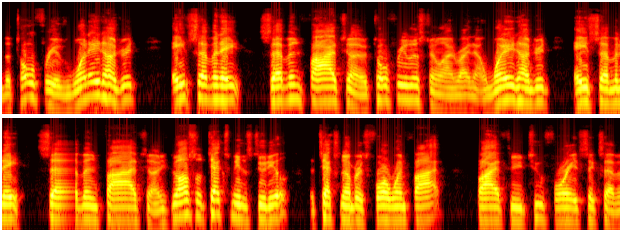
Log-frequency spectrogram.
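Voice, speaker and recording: A man's voice: fairly high pitch, a bit bright, no room sound, rough recording. A man hosting boxing talk radio in a slangy, opinionated monologue. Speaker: radio sports show host. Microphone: close studio broadcast microphone.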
